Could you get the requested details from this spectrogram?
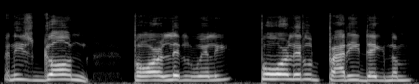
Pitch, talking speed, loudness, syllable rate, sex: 205 Hz, 145 wpm, -16 LUFS, 4.6 syllables/s, male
